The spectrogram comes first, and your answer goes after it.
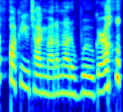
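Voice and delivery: quick, hushed, defensive, caught-off-guard tone. Retelling a reply to someone at work who asked about a term, retelling getting defensive. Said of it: "I got all defensive".

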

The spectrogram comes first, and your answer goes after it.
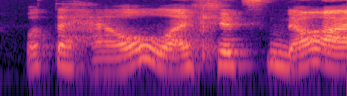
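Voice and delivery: ordinary delivery

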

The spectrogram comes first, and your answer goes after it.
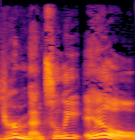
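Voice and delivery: sarcastic yelled jab with swooping pitch. Retelling how someone broke a serious moment among friends: retelling a sarcastic shout. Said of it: "he sarcastically shouts".

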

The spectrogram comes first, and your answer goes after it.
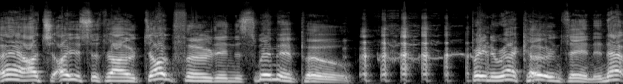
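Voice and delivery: put-on 1970s rock star English accent. Mocking how Americans do English accents, the speaker does a 1970s rock star accent. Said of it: "Or they all go for the 1970s rock star".

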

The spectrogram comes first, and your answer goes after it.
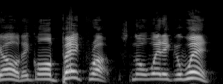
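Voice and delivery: tough-talking, trash-talking delivery. Imagining what Elon Musk said about rivals: imagined tough-talking Elon Musk. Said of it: "I'm sure it's just like that".

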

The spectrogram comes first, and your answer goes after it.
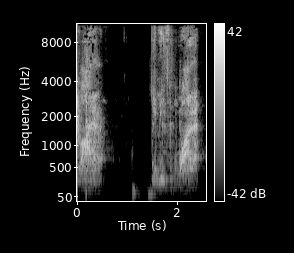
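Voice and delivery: very loud, bellowing cartoon camel voice. Recalling his favorite moment from a show, he does a camel impression voice. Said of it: "Epstein does his impression of a camel".

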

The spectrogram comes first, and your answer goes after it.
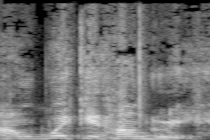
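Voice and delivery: very loud, high Boston accent zombie voice. Joking about how a zombie would sound: zombie with a Boston accent. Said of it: "a zombie with a Boston accent".

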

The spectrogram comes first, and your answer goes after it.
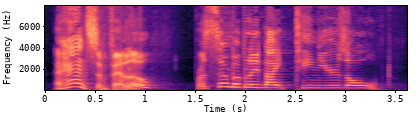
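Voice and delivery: very high, affected, put-on Northern accent. Reading an old newspaper report aloud, in a put-on accent. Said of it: "Where are you getting these accents from?".

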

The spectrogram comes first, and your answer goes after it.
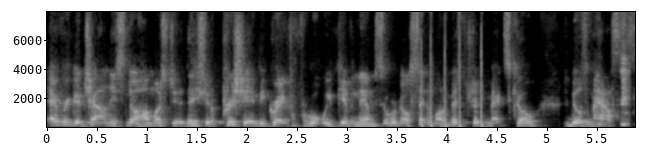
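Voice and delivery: heavy put-on Southern, very Texan accent. Imitating staunch Christians talking about their kids: imitating staunch Christians in Texan accent. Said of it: "they take on this very Texan accent".

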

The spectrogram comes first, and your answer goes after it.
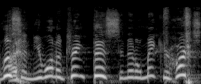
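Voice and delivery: squeaked out, high and loud. Friends imagining a Romeo and Juliet scene with Friar Lawrence as Mickey Mouse, Mickey Mouse voice. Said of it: "Friar Lawrence is Mickey Mouse".

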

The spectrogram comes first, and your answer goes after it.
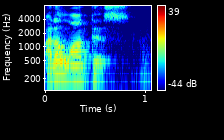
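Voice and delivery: shrill high-pitched outcry. Retelling a lady in a closing store: imitating someone yelling. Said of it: "She just yelled to the".

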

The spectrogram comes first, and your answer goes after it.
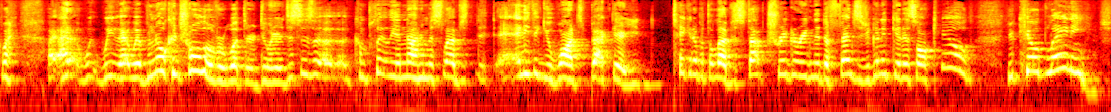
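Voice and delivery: very high-pitched, tearful, sobbing outburst. Narrating to players, voicing a scientist pulled up by her lab jacket; crying scientist. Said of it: "struggles for a moment, like, crying".

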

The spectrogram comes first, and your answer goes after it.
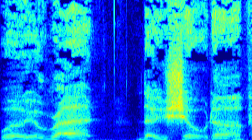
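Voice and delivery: bad fake British voice, low and slow.

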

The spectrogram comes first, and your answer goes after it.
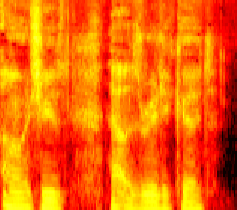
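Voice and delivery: low-pitched woman's voice. Retelling what his wife said after the film: imitating his wife in a deep voice. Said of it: "your wife got a deeper voice than you".

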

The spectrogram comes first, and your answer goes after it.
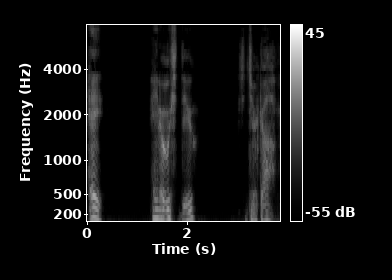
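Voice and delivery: low, creepy, leering voice. Doing the voice of the perv on the corner; creepy pervert voice. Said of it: "sounds like the perv on the side of the corner".

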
